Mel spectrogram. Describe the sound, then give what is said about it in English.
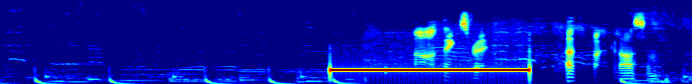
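A telephone dial tone sounds after the caller on the other end hangs up, a steady, loud, single-pitched tone lasting about two seconds, with softer sounds before and after it. “Oh, she hung right up.”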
